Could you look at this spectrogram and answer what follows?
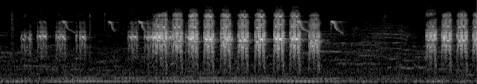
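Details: A kingfisher, from a master recording used to train songbirds, delivers a long run of loud buzzy rasps roughly three per second. The run is framed by softer note groups and a couple of faint high whistles.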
